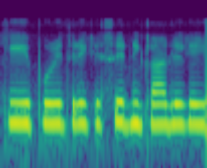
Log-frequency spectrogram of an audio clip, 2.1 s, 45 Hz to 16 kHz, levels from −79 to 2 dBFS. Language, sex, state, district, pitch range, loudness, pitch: Hindi, female, Bihar, Patna, 215-220 Hz, -12 LUFS, 220 Hz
